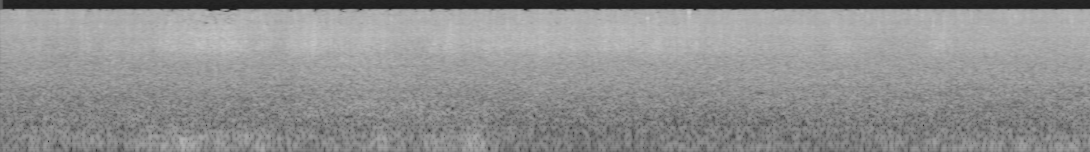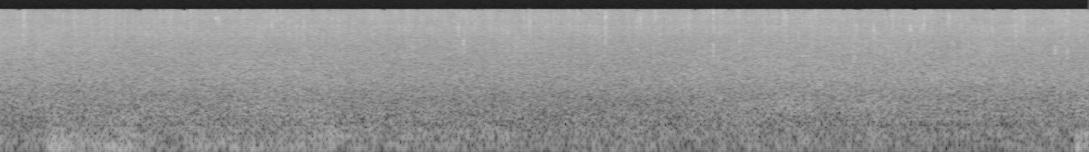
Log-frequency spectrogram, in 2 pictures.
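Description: Steady rain with low rolls of thunder, the rumbles swelling about two seconds in and again about halfway through.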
